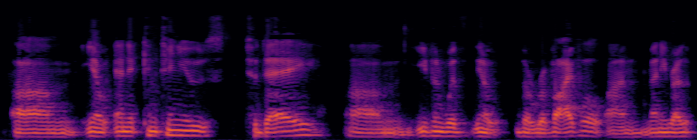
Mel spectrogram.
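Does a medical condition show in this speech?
No.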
